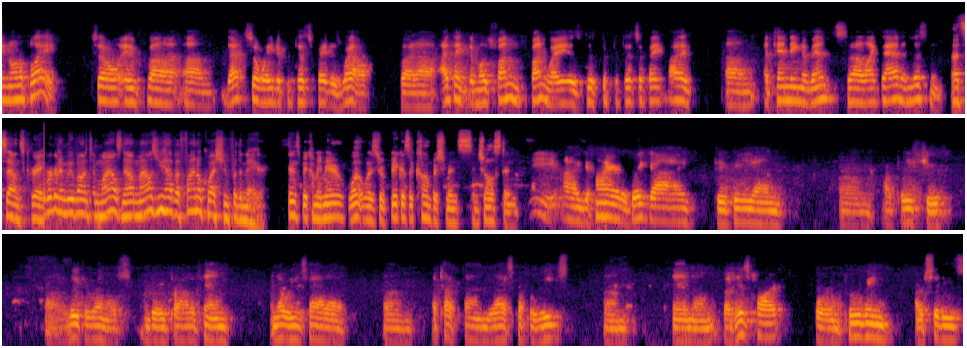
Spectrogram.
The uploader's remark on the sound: Joined the ANN crew for a group interview over Zoom.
